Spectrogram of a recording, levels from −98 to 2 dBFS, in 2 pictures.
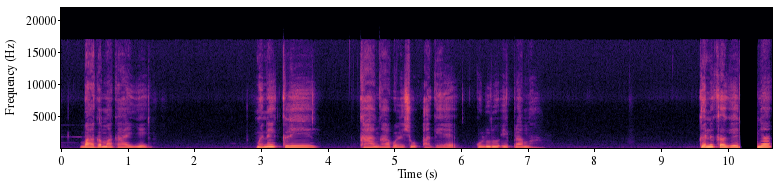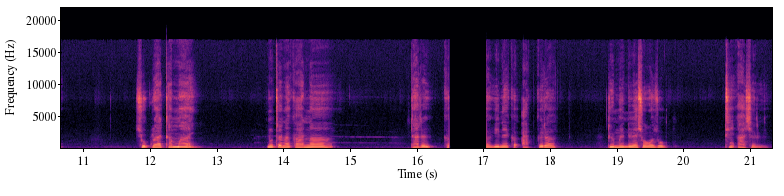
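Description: At 10.19 s, just after "ni kɛ́", the speech cuts to silence for about 0.27 s. This is a playback stall. The player likely ran out of data. From 10.45 s to 10.71 s, time-compressed catch-up follows. Small pieces are cut and cross-faded, so speech runs at twice normal speed, same pitch. At 16.49 s a second stall silences the audio for 0.56 s, again likely from a starved buffer. Catch-up then runs from 17.05 s to 20.05 s at 1.15 times speed, hurried.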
